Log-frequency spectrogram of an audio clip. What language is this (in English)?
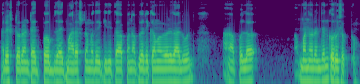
Marathi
